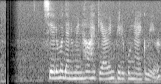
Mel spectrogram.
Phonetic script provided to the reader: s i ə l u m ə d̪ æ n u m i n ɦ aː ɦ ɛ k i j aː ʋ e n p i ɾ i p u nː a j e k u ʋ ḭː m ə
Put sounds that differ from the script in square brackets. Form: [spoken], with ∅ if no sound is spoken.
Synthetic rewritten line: s i ə l u m ə d̪ æ n u m [e] n ɦ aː ɦ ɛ k i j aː ʋ e n p i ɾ i p u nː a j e k u ʋ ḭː m ə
